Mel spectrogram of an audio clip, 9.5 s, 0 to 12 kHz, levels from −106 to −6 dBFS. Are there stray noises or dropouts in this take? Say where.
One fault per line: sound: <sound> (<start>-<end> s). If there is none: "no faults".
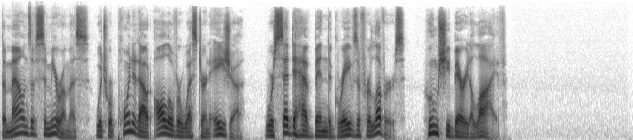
no faults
